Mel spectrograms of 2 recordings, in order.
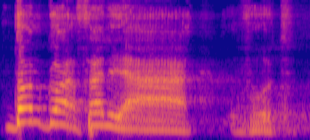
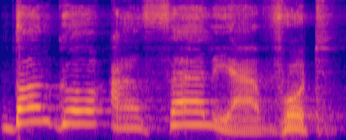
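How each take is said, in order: First: Slow shouted plea. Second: Slow plea. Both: Real, not acted. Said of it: "So I'm begging all of you here".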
